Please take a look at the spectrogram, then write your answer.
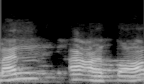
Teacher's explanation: এই ছটি অক্ষরের মধ্যে নুন সাকিন ও তানবিনের পরে যদি কোনো একটি অক্ষর আসে, তাহলে নুন সাকিন ও তানবিনের আওয়াজকে বিনা গুণায় জাহির করে বা বিনা গুণায় স্পষ্ট আওয়াজে পড়তে হয়, একে ইজহারে হালকির কায়দা বলে।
